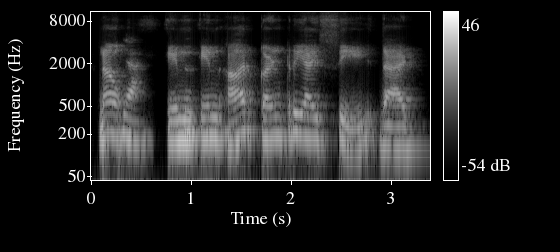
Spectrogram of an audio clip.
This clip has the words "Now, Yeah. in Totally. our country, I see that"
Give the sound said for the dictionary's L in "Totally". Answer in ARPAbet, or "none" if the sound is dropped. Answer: none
